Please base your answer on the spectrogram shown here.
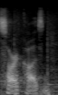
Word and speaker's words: sarcasm: The word is not pronounced sarcasm. Sarcasm. She means sarcasm. We need a short a sound like black cat for the second syllable. Chasm. Remember this word has three syllables. Sarcasm. It looks like two syllables, but it's three.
